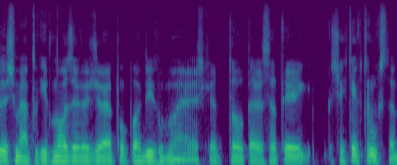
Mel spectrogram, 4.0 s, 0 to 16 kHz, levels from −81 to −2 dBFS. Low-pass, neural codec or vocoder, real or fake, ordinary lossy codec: 14.4 kHz; codec, 32 kHz, 1.9 kbps, SNAC; fake; AAC, 96 kbps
